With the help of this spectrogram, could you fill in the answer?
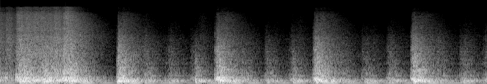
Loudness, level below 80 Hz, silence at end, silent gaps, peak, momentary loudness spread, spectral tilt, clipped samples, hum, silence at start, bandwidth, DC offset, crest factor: -12 LUFS; -24 dBFS; 0 s; none; 0 dBFS; 14 LU; -7 dB/octave; 0.2%; none; 0 s; 15.5 kHz; under 0.1%; 12 dB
